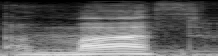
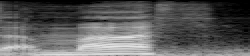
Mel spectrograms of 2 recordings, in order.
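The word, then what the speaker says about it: אמת: Okay, so I want to get that word truth, which means in the Hebrew it's pronounced amath, which here it says imeth, but in the Paleo Hebrew it's amath, and it says firmness,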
